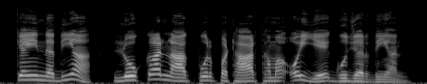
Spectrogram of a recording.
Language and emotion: Dogri, neutral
